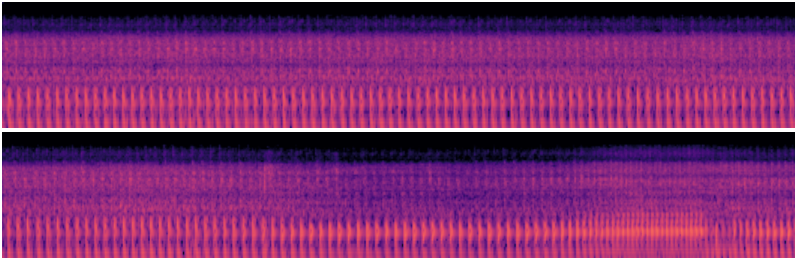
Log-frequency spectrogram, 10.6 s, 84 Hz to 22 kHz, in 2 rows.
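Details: DRZ400S single-cylinder engine at idle after the cam chain and cam chain guides were replaced: a light, fast tick rides on the thump, steady with engine speed; the source is unclear.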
